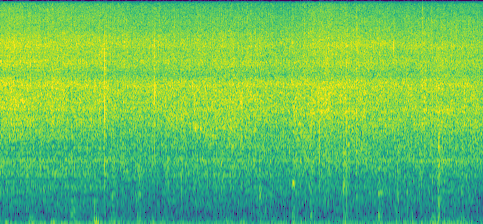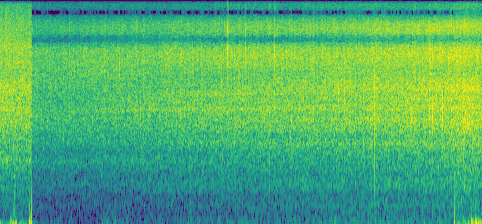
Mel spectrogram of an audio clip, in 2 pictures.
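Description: Taco meat pieces frying flat in a pan, a loud, continuous dense sizzle throughout, with a brief shift in tone midway.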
